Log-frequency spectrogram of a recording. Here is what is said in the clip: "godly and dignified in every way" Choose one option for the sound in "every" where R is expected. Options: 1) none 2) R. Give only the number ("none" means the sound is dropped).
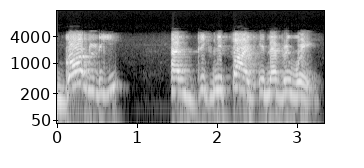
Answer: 2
